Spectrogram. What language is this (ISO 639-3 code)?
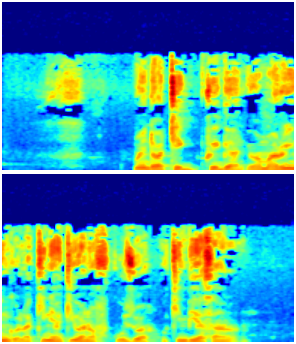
swa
